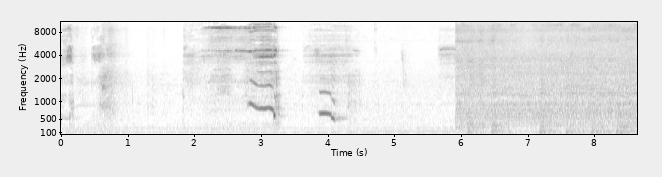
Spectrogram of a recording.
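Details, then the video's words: Kobe, a Doberman Pinscher, cries with two high, thin whining whimpers that slide downward, the second shorter, over a low hum; a broad hissing noise takes over afterward. "A crying Doberman Pinscher"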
